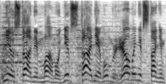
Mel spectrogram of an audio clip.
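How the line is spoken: Crowd of men shouting. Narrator (Russian): кричали запорожцы

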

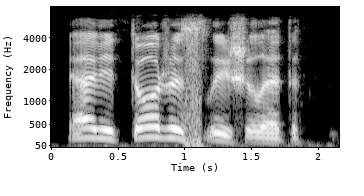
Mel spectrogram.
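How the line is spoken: Pleasant voice. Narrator (Russian): произнес Крейг все тем же приятным голосом

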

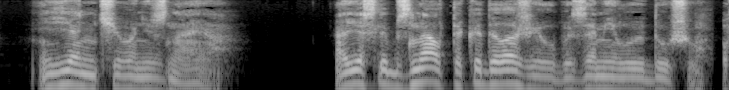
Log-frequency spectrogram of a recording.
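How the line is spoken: Weary explanation. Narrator (Russian): устало пояснил Соль

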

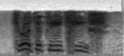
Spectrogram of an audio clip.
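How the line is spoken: Angry. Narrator (Russian): сказал он сердито

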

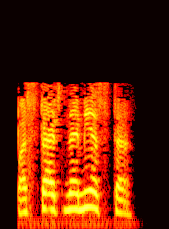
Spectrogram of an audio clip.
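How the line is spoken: Angry. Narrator (Russian): сказал сердито Карик

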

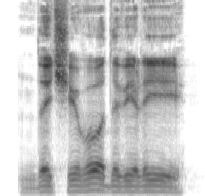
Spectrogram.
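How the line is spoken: Grumbling aloud. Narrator (Russian): ворчал вслух Жамен

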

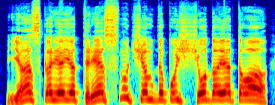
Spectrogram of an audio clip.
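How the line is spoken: Shouting. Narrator (Russian): кричала сожительница Солопия

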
